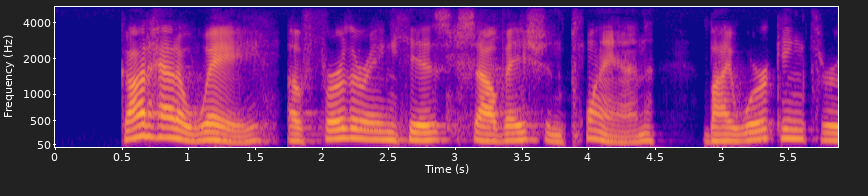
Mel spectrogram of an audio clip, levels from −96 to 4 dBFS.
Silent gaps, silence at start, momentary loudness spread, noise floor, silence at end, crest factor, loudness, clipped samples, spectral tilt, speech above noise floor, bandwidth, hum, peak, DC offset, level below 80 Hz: none; 0.5 s; 11 LU; -82 dBFS; 0 s; 18 dB; -22 LUFS; under 0.1%; -10 dB/octave; 61 dB; 5.4 kHz; none; -4 dBFS; under 0.1%; -62 dBFS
